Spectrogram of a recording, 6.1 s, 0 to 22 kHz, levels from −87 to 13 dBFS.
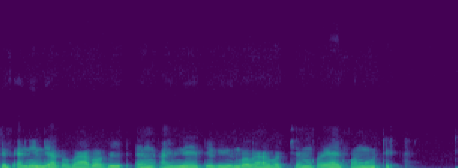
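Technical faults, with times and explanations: No technical faults are present in this speech recording.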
